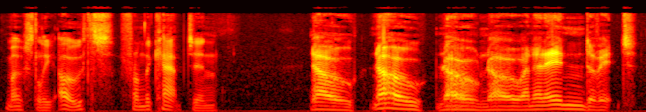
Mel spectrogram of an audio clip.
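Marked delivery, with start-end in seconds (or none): 3.1-6.4 loud, emphatic captain's refusal; crying out. A narrator's reading. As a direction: put your foot down in a rough pirate quarrel. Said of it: "he cried once".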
